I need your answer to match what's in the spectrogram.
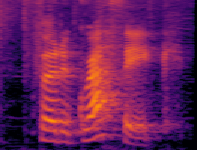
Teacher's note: The third example photographic the stress is on the third syllable.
